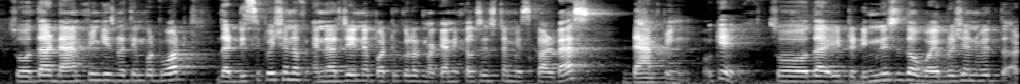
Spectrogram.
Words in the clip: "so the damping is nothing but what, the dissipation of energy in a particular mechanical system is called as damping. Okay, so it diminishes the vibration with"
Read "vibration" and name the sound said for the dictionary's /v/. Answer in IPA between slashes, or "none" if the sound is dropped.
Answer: /v/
